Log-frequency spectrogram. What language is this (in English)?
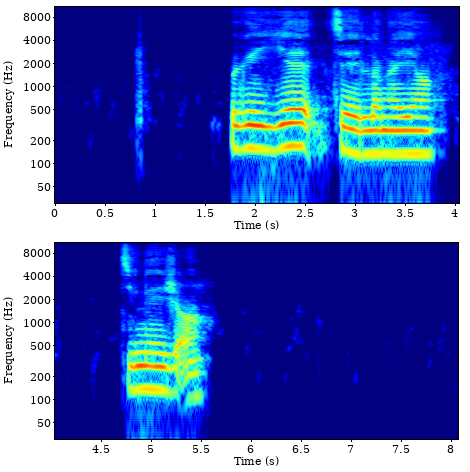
Ngiemboon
